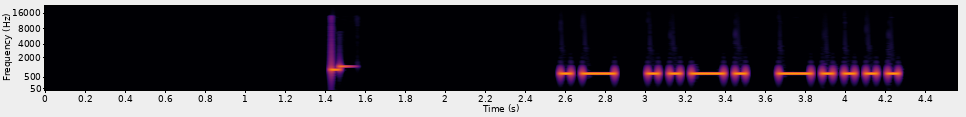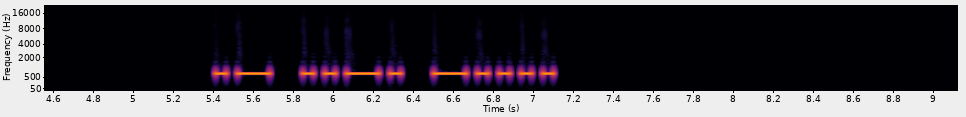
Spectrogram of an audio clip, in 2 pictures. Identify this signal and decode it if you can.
Morse code, heard as a keyed tone, about 22 wpm, 700 Hz. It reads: AF6 AF6
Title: USA Call Sign Prefixes - Repeated 2x - 22wpm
